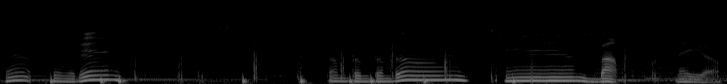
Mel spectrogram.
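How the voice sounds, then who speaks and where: A gaming streamer rambles through chatty, upbeat commentary while playing a building game, a nagging cough repeatedly breaking in over the game music. His voice is fairly high with lively intonation, drawn-out words, long pauses and a dark tone. The recording is muffled.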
